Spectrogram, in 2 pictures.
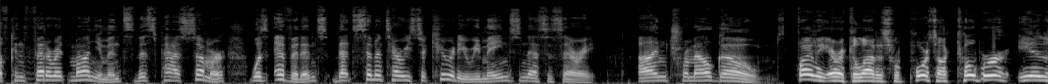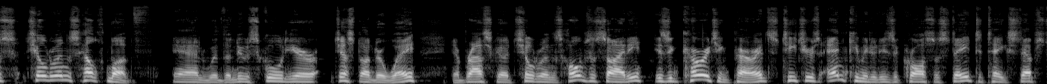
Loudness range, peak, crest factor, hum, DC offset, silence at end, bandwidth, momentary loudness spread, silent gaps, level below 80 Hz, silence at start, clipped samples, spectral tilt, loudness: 6 LU; -4 dBFS; 16 dB; none; under 0.1%; 0.05 s; 16.5 kHz; 9 LU; 12.10-12.14 s; -56 dBFS; 0 s; under 0.1%; -5.5 dB/octave; -21 LUFS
